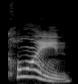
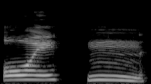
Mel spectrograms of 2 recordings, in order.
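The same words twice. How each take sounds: First: Said in the usual way. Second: Sounded out phoneme by phoneme; stretched sounds. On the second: Shown as a demonstration. Teacher sounding out the changed word. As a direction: pull each sound apart. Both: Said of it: "Let's try it".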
